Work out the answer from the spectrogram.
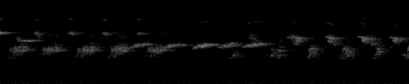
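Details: Young seven-month-old canaries, recorded 10 November 2023, produce rapid repeated chirps merging into a smooth rising whistled trill, then resume quick bright twittering.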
